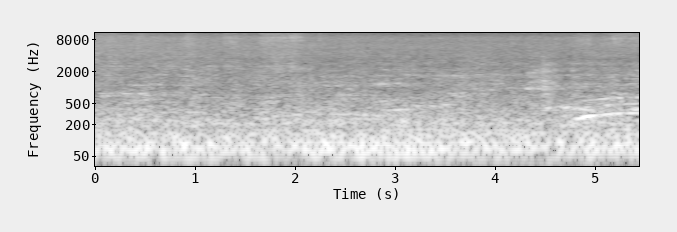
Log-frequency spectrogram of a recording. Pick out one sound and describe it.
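A needle and thread rasp softly through coarse burlap.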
